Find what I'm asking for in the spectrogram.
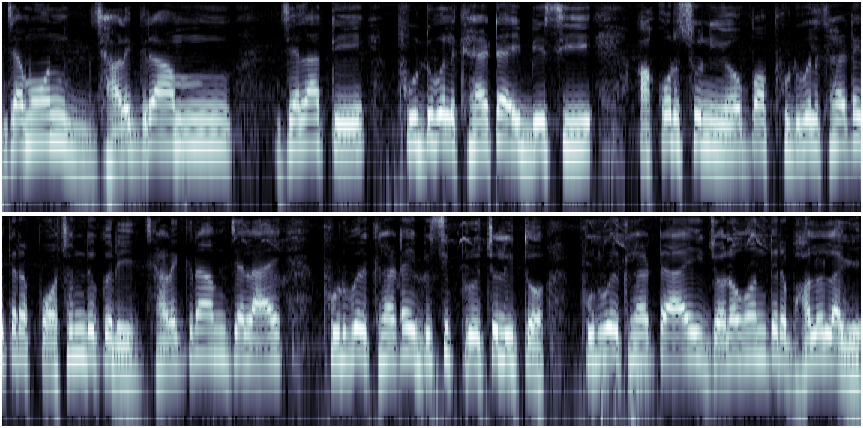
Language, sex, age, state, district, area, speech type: Bengali, male, 18-30, West Bengal, Jhargram, rural, spontaneous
